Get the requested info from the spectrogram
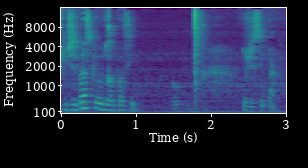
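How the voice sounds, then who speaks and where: A soft-spoken woman at a fairly low pitch, with audible room echo. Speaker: vlogger. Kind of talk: casual vlog talk to camera. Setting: outdoors.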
